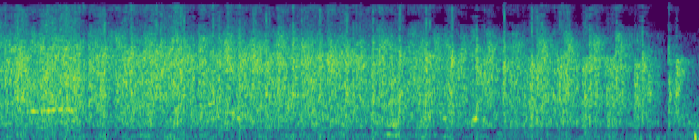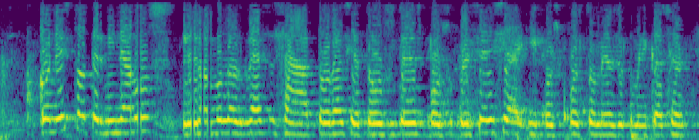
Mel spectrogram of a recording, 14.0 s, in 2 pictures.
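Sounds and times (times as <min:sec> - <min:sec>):
audience applause: 0:00.0 - 0:07.4
speech: 0:07.5 - 0:13.9.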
